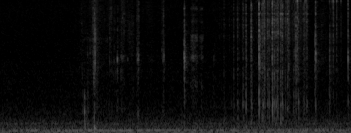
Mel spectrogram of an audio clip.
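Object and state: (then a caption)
Dry bar soap being scraped. A metal blade scrapes and chips the dry surface of a green solid bar of soap held in the hand, cutting it into powder and flakes. Short, bright, crisp scraping clicks come in quick bursts that grow denser toward the end, over a steady low hum.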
